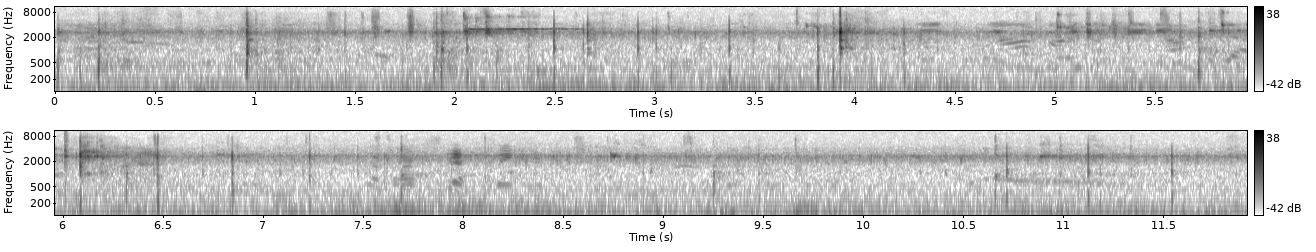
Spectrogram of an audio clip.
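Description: A tennis ball is struck with a racket outdoors, with sharp pops.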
